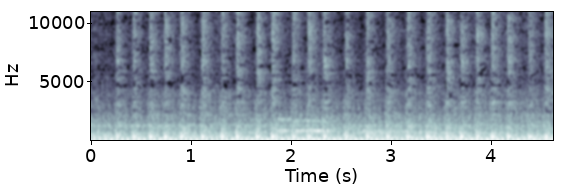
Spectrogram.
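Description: A motorcycle engine idles close by with a steady, even throb and a light mechanical clatter, running on its own while the bike's battery charges and a phone is charged from it.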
